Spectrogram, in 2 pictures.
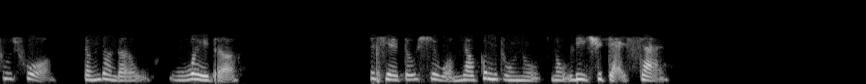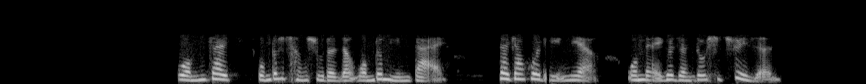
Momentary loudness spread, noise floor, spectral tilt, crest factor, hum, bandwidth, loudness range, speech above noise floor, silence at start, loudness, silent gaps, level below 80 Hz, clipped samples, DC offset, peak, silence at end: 10 LU; under -90 dBFS; -10 dB/octave; 18 dB; none; 4.1 kHz; 4 LU; over 69 dB; 0.05 s; -22 LUFS; 3.04-3.70 s, 7.35-7.40 s, 7.51-10.43 s; -68 dBFS; under 0.1%; under 0.1%; -4 dBFS; 0.85 s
